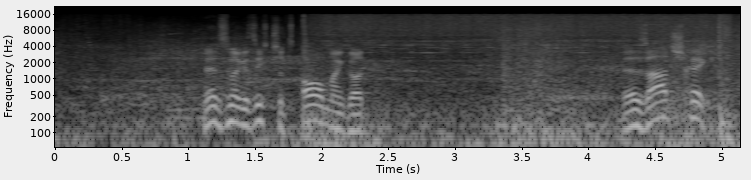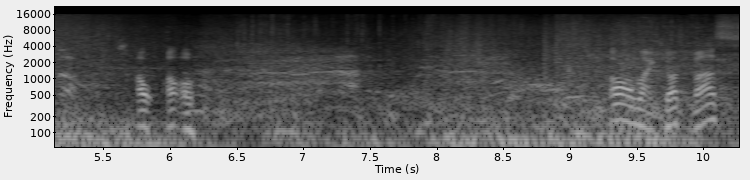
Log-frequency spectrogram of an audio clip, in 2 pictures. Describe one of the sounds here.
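A creature shrieks and snarls.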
